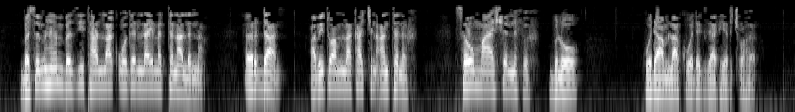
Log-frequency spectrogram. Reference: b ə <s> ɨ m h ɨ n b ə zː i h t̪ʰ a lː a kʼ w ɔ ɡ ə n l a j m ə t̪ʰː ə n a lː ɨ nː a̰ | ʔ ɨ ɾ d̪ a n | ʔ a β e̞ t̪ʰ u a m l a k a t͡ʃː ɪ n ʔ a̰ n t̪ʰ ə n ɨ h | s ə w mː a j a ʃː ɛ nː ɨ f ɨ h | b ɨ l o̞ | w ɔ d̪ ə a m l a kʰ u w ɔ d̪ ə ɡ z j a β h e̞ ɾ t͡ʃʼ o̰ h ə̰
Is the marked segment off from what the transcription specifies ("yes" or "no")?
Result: no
